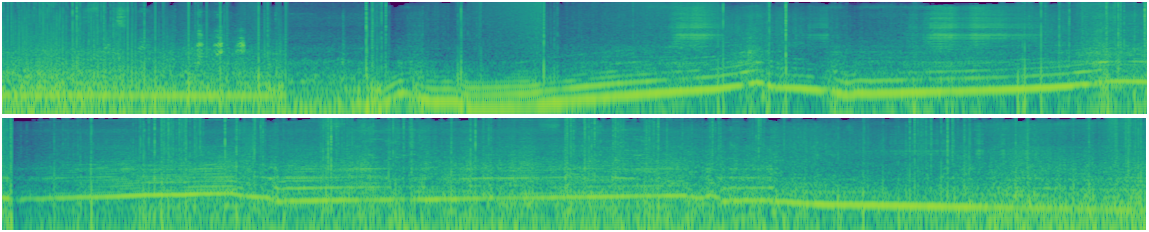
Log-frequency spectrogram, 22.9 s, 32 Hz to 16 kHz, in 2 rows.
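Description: Turbocharged Honda Civic D16Z6 1.6-litre four-cylinder heard from inside the cabin. It runs steadily, then the revs climb hard twice with a quick drop at each gear change. A third climb levels off into a steady hold, and the revs then fall away as it slows.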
